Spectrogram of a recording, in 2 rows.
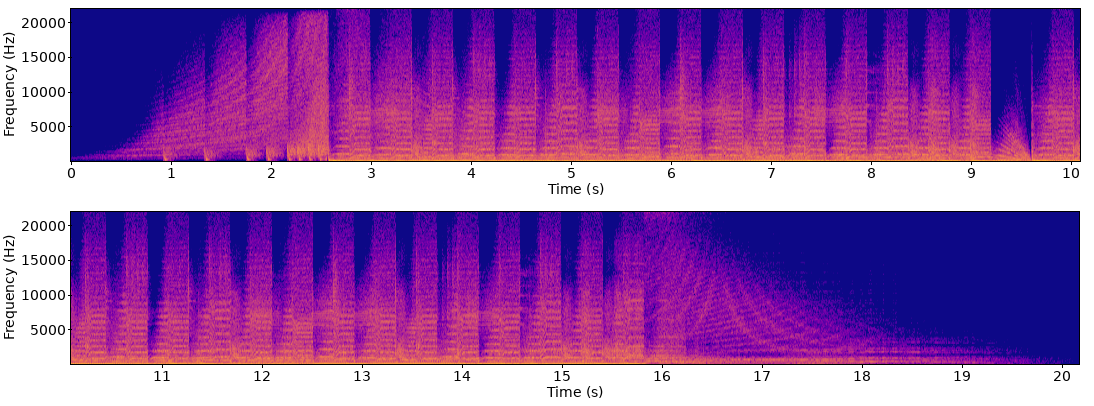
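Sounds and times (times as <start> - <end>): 
electro rock music: 2.5 - 16.2.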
